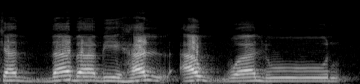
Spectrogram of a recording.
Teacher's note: এখানে হা লম্বা হবে না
